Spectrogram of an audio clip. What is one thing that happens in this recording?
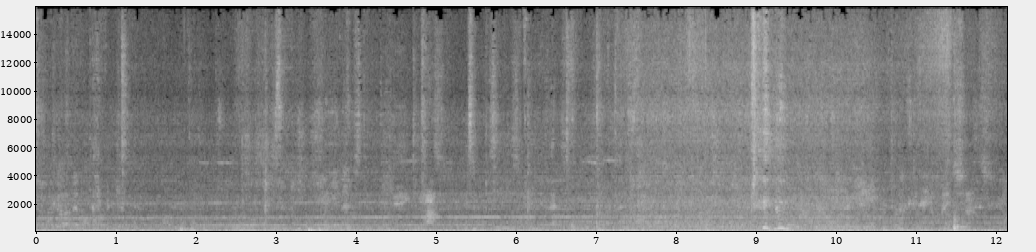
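A train carriage rattles and creaks now and then.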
